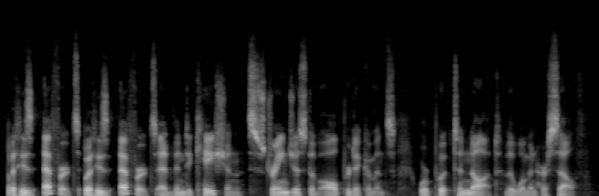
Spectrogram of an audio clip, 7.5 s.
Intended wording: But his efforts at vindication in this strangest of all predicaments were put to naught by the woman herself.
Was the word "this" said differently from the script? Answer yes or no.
yes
